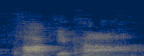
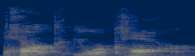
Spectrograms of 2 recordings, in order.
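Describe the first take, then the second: First: "Park your car" as "Pahk yah cah", the r sounds dropped; Boston accent, quicker. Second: Slow, drawn-out South Boston "Park your car" with dropped r sounds; Boston accent. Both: Shown as a demonstration. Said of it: "the South Boston accent".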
